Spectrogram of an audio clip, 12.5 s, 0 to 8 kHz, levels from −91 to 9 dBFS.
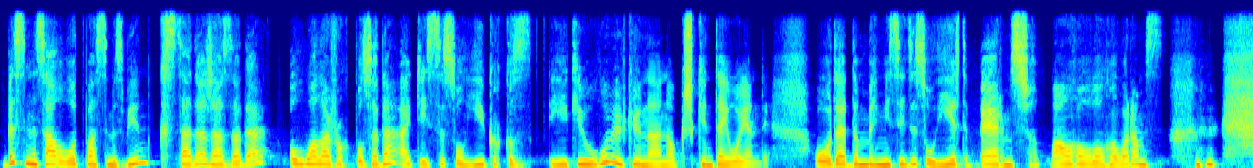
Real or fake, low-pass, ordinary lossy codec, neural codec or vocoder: fake; 7.2 kHz; none; codec, 16 kHz, 0.5 kbps, X-Codec, HuBERT features, trained on LibriSpeech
